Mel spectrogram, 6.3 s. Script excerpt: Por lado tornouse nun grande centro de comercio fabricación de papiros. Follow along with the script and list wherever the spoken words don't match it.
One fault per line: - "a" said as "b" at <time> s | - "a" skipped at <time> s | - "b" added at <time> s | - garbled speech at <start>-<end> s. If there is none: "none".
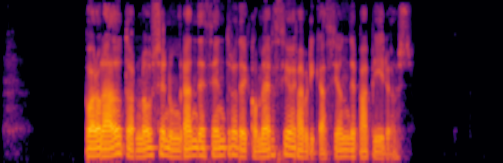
none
